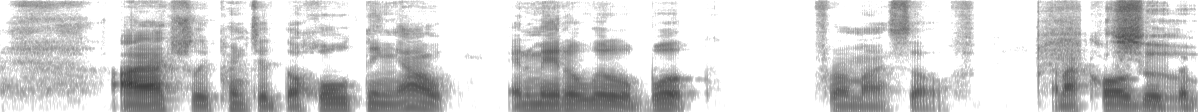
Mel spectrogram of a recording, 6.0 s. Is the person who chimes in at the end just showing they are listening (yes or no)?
no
